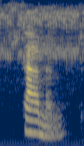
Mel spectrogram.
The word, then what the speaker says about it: salmon: Have you noticed that L is silent? Like silent. Salmon.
